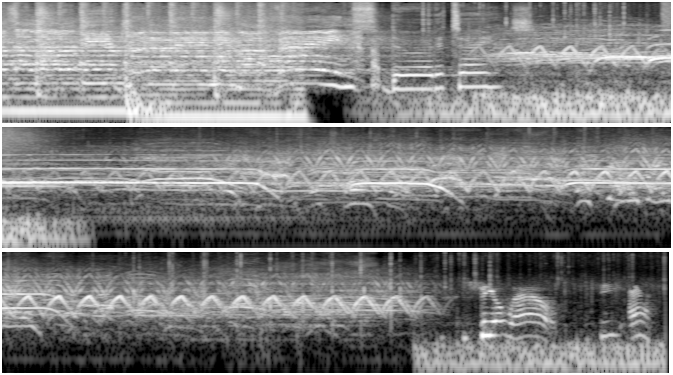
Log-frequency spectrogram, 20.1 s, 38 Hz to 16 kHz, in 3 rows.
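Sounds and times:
heavy bass music: 0.0 - 3.2, 3.8 - 7.2
emergency sirens wailing: 4.6 - 18.0
siren yelping fast: 5.3 - 18.0.

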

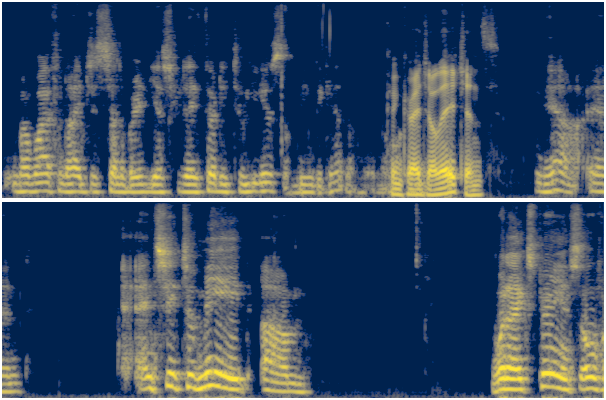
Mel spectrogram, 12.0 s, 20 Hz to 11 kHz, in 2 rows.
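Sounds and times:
man talking: 0.0 - 6.2, 7.2 - 9.1, 11.0 - 12.0.

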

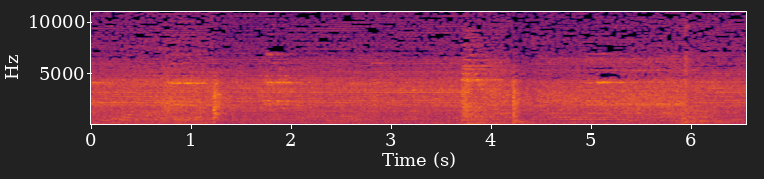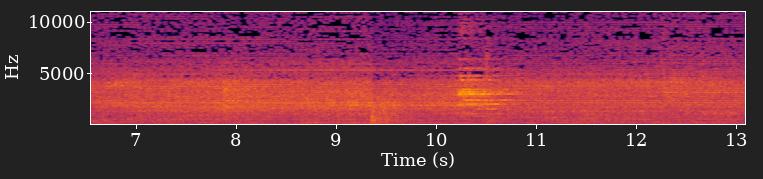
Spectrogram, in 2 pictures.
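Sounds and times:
machine mechanical drone: 0.0 - 13.0.

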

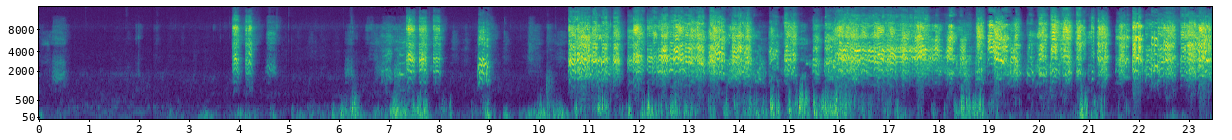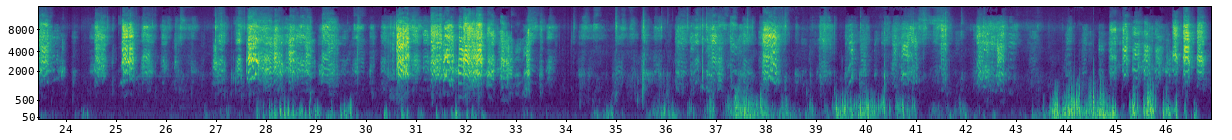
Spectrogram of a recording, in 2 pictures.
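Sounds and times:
birds squawking: 0.0 - 0.6, 3.8 - 4.9, 6.0 - 46.9.

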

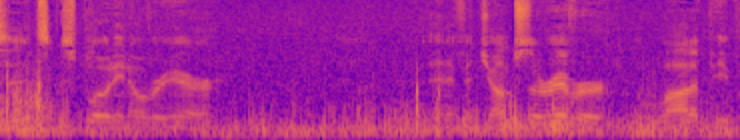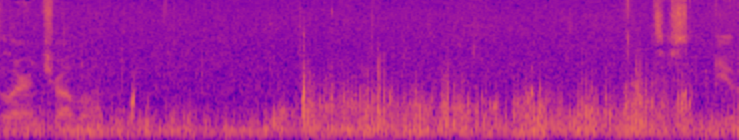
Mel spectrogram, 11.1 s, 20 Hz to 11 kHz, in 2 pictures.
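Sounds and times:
wind blowing across microphone: 0.0 - 11.0.

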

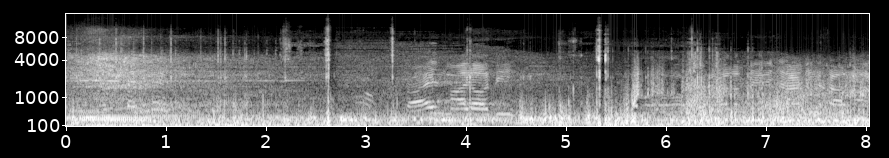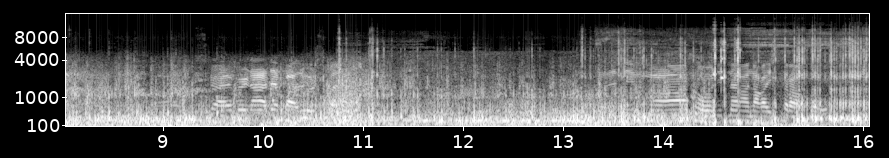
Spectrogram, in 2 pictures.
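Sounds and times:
wind rumble on microphone: 0.0 - 16.0
muffled man's voice: 2.8 - 4.6, 5.7 - 8.2, 9.4 - 11.1, 13.3 - 16.0.

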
